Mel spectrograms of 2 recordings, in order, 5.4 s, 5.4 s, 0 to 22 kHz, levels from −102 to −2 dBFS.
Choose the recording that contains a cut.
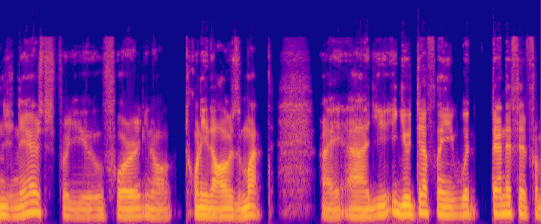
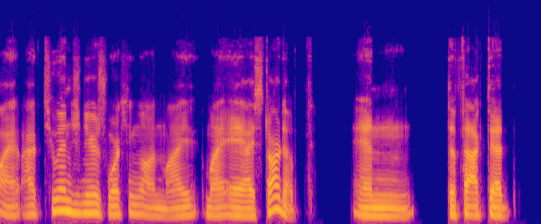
second; 1 cut; at 3.5 s

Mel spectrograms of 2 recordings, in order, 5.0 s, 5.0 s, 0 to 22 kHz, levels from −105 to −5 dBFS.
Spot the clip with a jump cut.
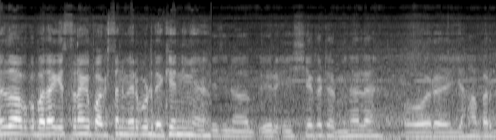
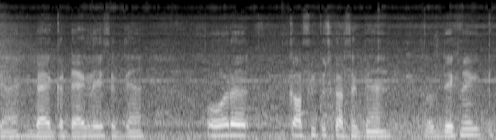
first; 1 cut; at 2.1 s

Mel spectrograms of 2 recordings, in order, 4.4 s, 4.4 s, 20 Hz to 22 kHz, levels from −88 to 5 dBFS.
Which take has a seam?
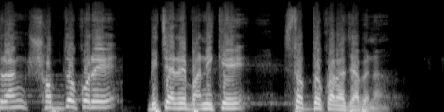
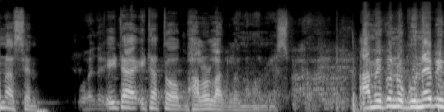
first; 1 cut; at 1.3 s

